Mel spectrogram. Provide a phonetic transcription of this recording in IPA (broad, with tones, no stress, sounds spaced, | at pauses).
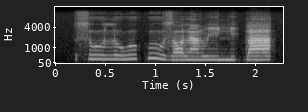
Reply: s uː˨ l u˨ w u˦ k͡p uː˦˨ z ɔ˨ l ã˨ β iː˨ ɲ i˨ ɡ͡b aː˦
